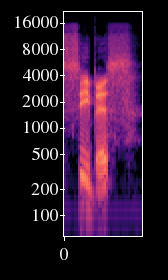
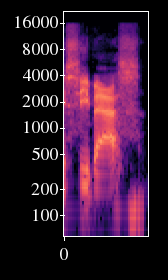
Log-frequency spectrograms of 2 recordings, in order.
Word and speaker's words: Sebas: and Evans sure sure sounds good so the pronunciation of the last name is C Biss Slovakian in case you're wondering everyone just calls me sea bass whatever you prefers fine by me so my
